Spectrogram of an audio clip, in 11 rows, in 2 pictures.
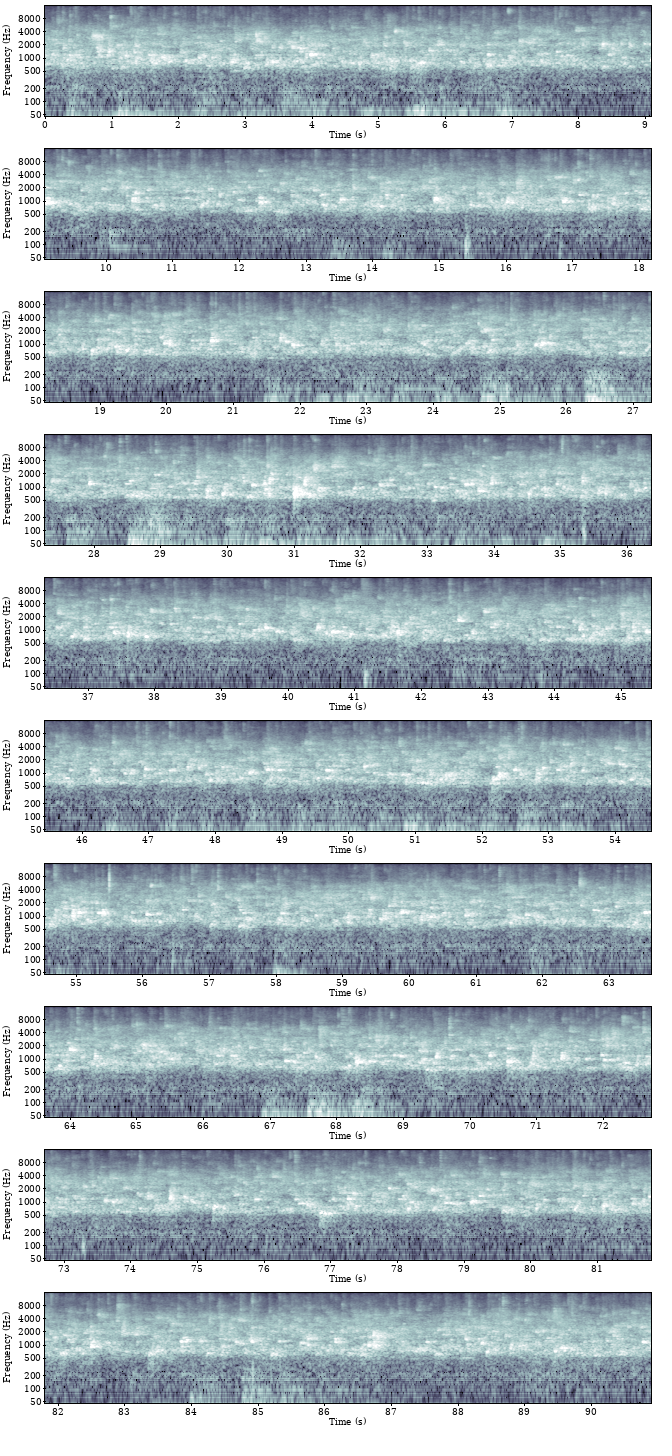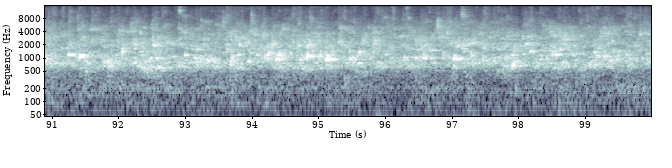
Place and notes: In the Saint-Georges d'Hurtières underground mine, water is quietly flowing.
Saint-Georges-d'Hurtières, France, 8 June 2017, 08:00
